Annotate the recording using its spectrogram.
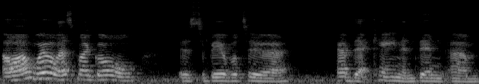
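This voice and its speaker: Over noticeable background noise, a woman with a fairly low pitch uses lively intonation at a moderate pace. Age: 60s. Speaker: rehabilitation patient. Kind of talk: interview. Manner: halting.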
